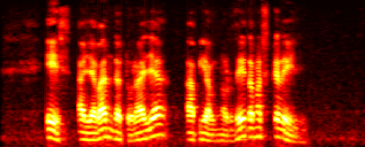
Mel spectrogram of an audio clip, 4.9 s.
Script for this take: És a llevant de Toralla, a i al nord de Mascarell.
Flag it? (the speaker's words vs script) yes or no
no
